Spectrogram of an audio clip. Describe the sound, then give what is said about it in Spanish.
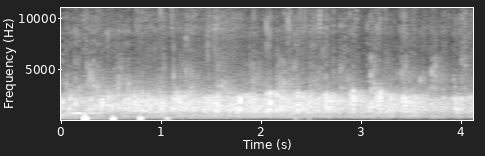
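An audience applauds steadily for the speaker's father as he is called up to the front, a dense wash of many hands clapping at an even level, with a few louder individual claps standing out at the start. “Le a dar un aplauso.”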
